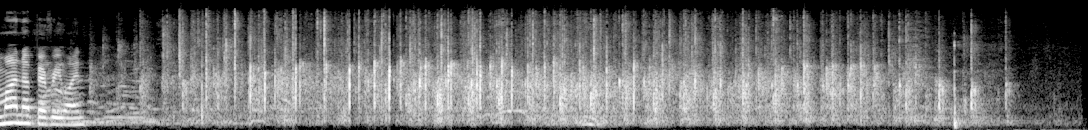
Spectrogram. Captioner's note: applause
